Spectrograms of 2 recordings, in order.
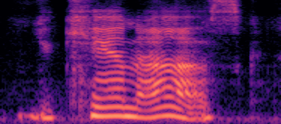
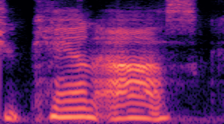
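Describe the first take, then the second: First: Gentle slow repeat, "can" leaned on; slow emphatic repeat. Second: Said in the usual way. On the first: Shown as a demonstration. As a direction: stretch out "can" to reassure.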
